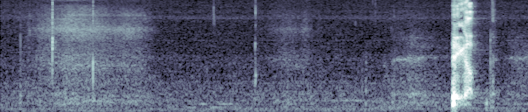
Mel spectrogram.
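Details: A single sharp, abrupt hiccup from a person in a quiet room, followed by a faint smaller catch: hiccups.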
